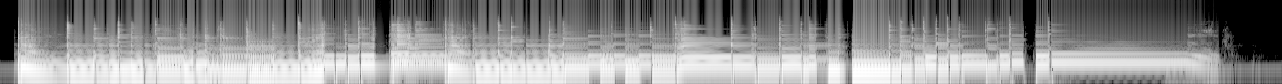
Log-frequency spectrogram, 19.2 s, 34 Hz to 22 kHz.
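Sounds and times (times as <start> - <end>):
clean guitar tone through cabinet simulator: 0.0 - 18.4.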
